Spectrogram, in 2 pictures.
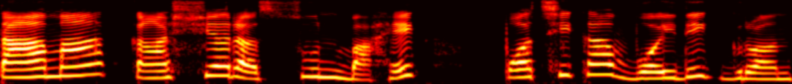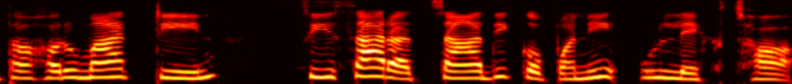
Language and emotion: Nepali, neutral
